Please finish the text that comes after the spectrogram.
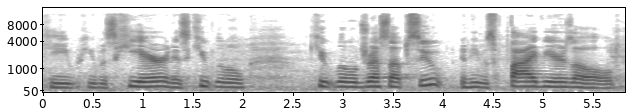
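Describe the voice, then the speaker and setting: A woman in her forties, a city council member, giving announcements at a meeting, halting with many ums and uhs. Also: low-pitched, a little hiss or hum, poor audio. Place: council chamber. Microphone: desk gooseneck mic.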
